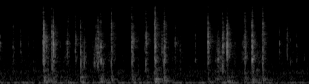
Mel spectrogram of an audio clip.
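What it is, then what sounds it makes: Plastic computer keyboard. Fingertips of both hands type on a full-size black plastic computer keyboard with hollow key housings, resting on a dark desk. About twenty quick, dry, bright key clicks come in an uneven run, each dying away almost at once, with very little low end. The result is a quiet, crisp patter of plastic keystrokes.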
